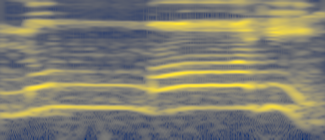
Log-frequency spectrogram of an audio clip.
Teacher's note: للہ، اللہ پر پڑھا جائے گا اس لیے کہ اللہ سے پہلے لفظ لام کے اوپر پیش ہے تو اللہ کو پر کر کے پڑھیں گے۔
